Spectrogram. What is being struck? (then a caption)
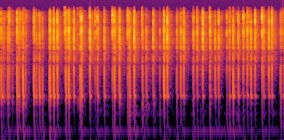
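Plastic deodorant stick. Long nails tap and scratch the casing and base of a small white plastic deodorant stick in a rapid run of about thirty crisp, clicky hits. The sound is bright and dry, with each tap dying away almost instantly.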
